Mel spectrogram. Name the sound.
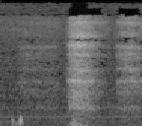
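forceful deep breathing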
